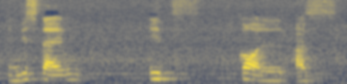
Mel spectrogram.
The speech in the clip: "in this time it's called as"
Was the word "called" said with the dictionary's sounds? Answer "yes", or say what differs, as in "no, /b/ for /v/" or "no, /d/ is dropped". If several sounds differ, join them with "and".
no, /d/ is dropped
